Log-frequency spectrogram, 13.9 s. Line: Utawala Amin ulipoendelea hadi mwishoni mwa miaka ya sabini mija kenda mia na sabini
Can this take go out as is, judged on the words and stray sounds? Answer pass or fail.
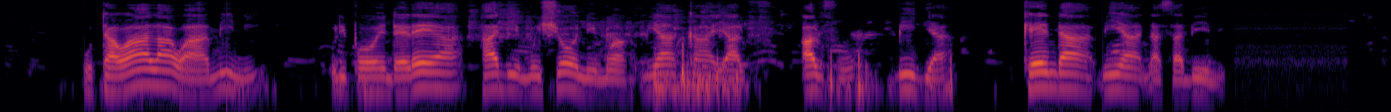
fail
